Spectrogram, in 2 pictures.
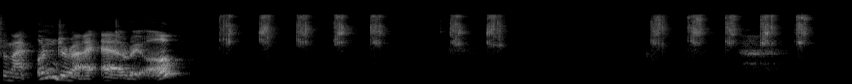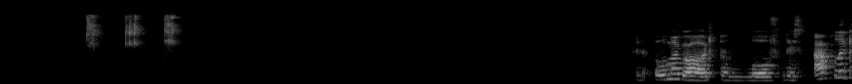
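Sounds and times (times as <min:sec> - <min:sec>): twist barrel ratchet clicks: 0:02.2 - 0:05.1, 0:06.5 - 0:08.2, 0:09.4 - 0:10.4.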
